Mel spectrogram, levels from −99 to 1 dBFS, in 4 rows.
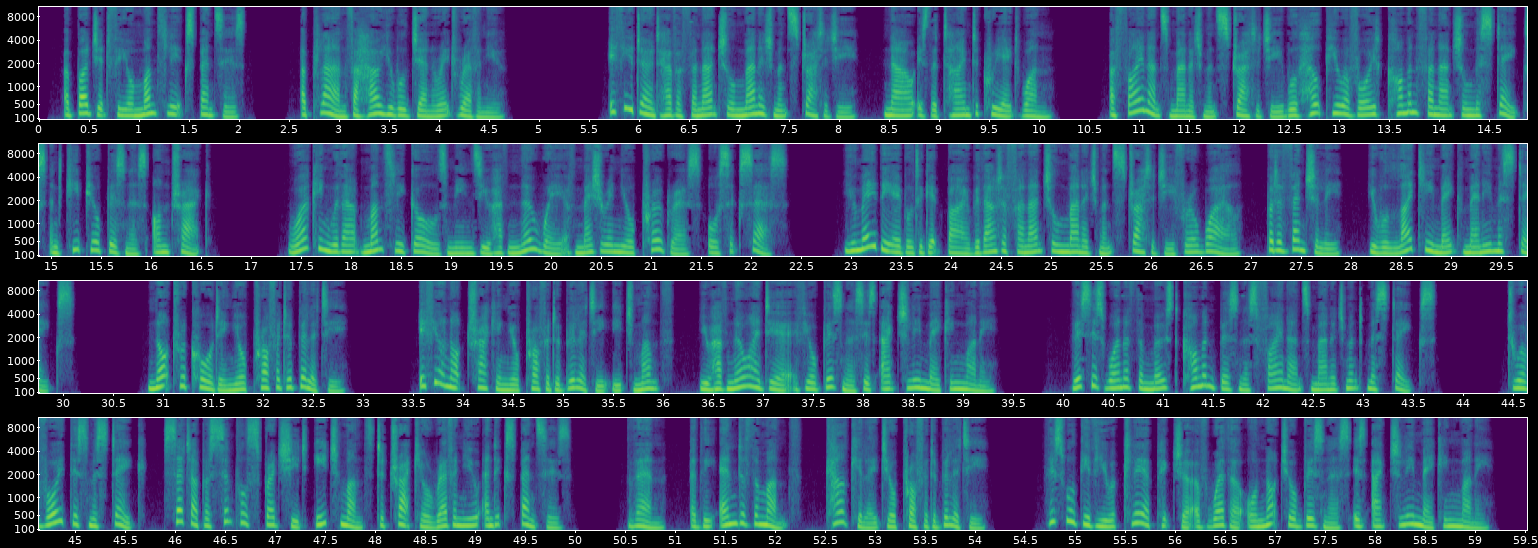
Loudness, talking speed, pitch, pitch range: -25 LUFS, 165 wpm, 185 Hz, 160-215 Hz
